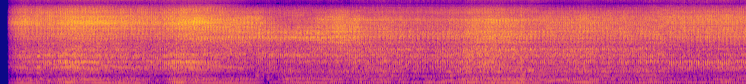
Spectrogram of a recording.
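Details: Tata Nano with poor throttle response and popping on acceleration: uneven, lumpy idle with irregular stumbles and pops; engine misfiring, cause not yet identified.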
